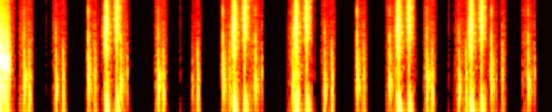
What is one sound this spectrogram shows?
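Menu buttons click sharply, several times.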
